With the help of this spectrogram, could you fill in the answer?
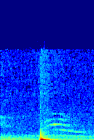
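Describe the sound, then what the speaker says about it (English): A single short kitten meow from another room, faint and distant, over a quiet indoor background. "If you hear any noise in the background, I do have a new cat."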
